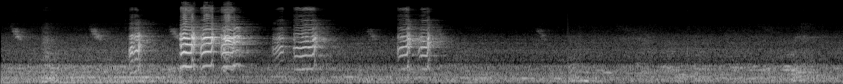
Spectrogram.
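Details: Baby parrot giving harsh, harmonic-rich squawks in a short cluster in the middle, then two more brief calls, over a steady low background hum.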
